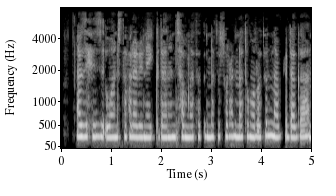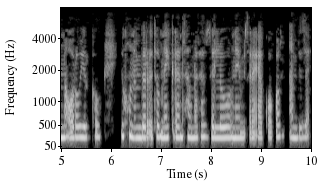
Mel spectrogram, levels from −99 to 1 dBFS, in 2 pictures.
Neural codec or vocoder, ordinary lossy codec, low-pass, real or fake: none; MP3, 32 kbps; 7.2 kHz; real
